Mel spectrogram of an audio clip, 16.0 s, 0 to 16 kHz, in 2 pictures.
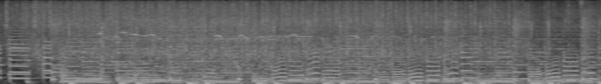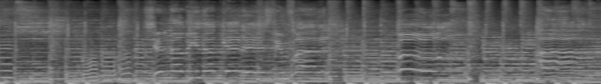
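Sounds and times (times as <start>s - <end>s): live rock band playing: 0.0s - 16.0s.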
